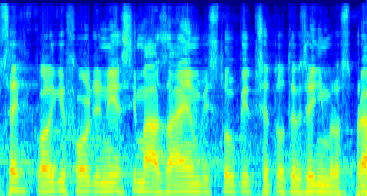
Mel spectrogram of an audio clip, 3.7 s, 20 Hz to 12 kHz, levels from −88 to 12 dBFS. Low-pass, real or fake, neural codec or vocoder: 10.8 kHz; real; none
